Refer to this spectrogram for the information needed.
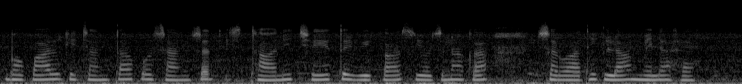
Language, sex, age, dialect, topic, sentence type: Hindi, female, 18-24, Kanauji Braj Bhasha, banking, statement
